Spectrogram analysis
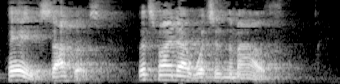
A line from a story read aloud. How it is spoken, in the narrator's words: the coward boys began to laugh loudly while speaking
